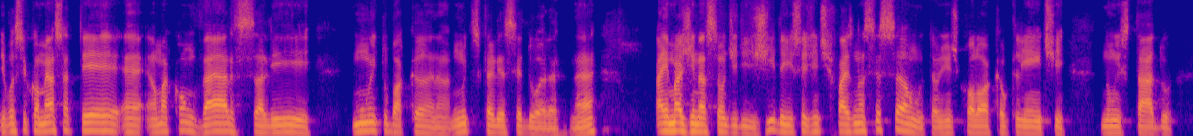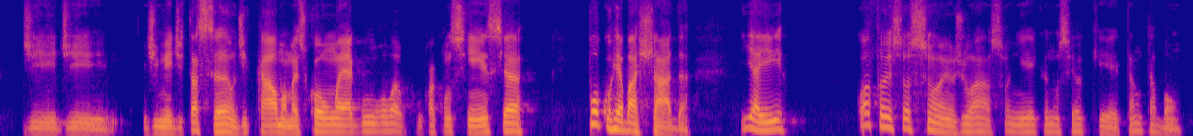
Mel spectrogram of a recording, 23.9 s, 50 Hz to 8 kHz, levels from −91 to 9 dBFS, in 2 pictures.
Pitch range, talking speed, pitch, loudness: 100-125 Hz, 160 wpm, 115 Hz, -21 LUFS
